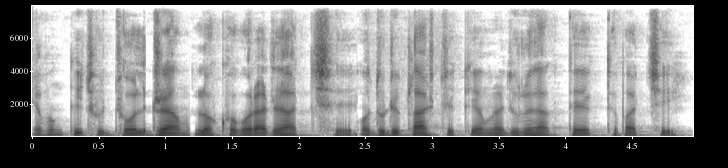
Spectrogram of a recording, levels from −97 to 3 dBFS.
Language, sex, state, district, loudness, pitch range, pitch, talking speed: Bengali, male, West Bengal, Dakshin Dinajpur, -26 LUFS, 110-120 Hz, 115 Hz, 180 wpm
